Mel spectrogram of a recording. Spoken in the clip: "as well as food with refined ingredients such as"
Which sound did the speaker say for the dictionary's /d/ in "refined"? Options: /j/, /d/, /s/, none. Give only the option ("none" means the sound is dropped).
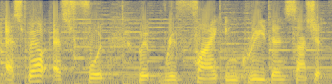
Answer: none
